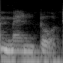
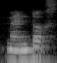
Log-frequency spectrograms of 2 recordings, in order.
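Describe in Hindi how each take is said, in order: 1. शब्द का अंत 'o' ध्वनि से होता है। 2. शब्द का अंत 'ks' ध्वनि से होता है। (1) "इसको प्रोनाउंस किया जाता है मैंटो" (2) "ऐसे पढ़ेंगे"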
